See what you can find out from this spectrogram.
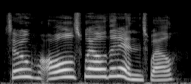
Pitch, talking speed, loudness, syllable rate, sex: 300 Hz, 190 wpm, -15 LUFS, 3.6 syllables/s, female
